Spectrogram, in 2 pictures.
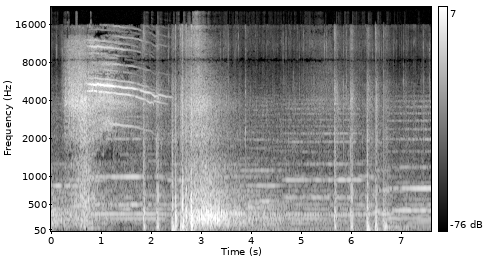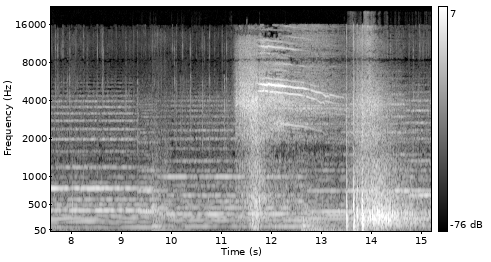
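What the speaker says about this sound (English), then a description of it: "There's the fireworks." Fireworks at the Mid-Summer Festival in Lord of the Rings Online: whistling launches explode into crackling, fizzing showers in two clusters, set against continuous in-game music.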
